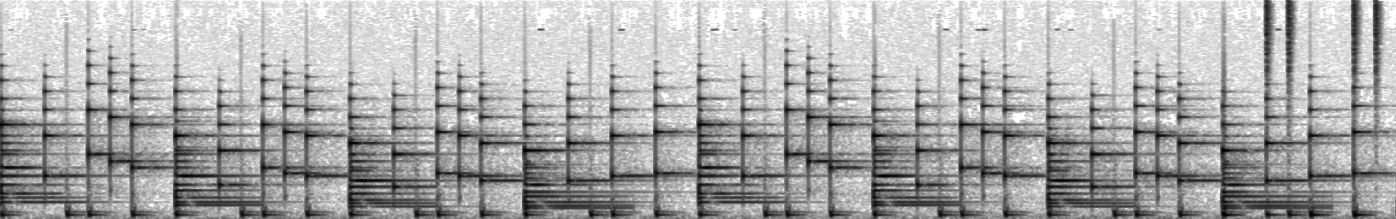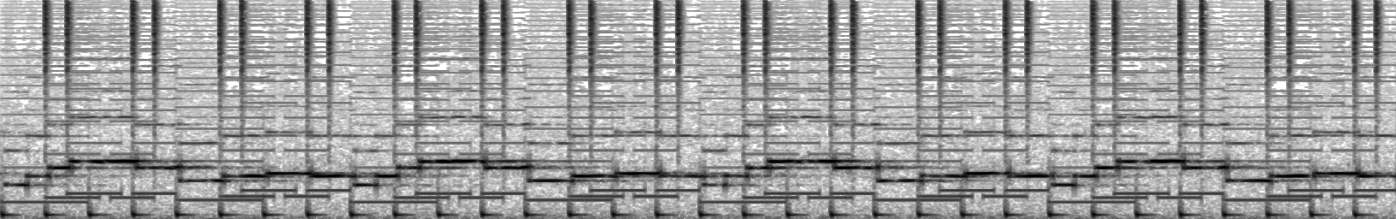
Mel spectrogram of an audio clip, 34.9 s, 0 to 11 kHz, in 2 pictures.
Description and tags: Light Tune ~ No.1
Use this for an Intro, background, or anything else
No real reason why a made this
Loop-able
background, happy, intro, lighthearted, tune, upbeat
